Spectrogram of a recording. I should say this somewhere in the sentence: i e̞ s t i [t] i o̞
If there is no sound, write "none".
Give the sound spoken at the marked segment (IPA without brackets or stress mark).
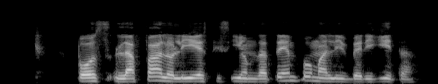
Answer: s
